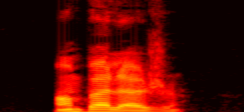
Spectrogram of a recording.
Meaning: 1. wrapping (action of wrapping something up) 2. packaging (materials used for wrapping)
- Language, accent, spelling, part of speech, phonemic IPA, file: French, France, emballage, noun, /ɑ̃.ba.laʒ/, LL-Q150 (fra)-emballage.wav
